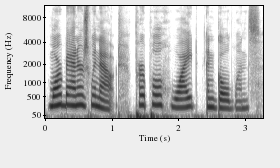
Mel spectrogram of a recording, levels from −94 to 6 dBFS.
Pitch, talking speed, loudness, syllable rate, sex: 235 Hz, 145 wpm, -17 LUFS, 4.4 syllables/s, female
